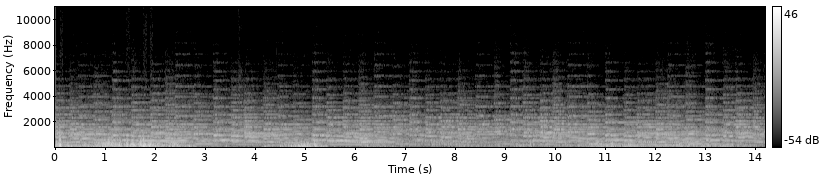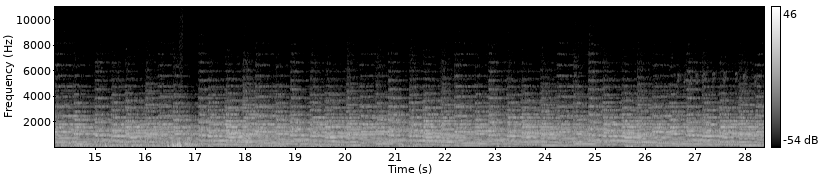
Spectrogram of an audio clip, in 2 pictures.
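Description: Church bells ringing from the stone tower, a steady, unbroken run of overlapping strokes at different pitches in the manner of change ringing. A low rumble on the microphone sits under the bells for the first few seconds.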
